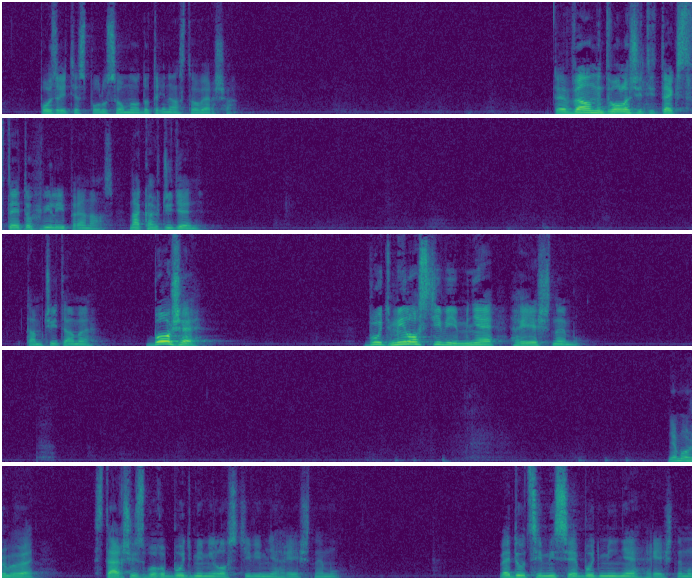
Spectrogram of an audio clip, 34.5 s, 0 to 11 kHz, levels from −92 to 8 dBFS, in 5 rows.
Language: Slovak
